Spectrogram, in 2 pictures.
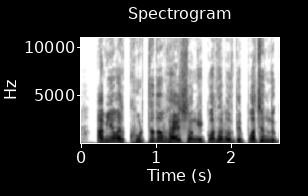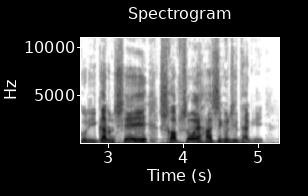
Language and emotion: Bengali, happy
